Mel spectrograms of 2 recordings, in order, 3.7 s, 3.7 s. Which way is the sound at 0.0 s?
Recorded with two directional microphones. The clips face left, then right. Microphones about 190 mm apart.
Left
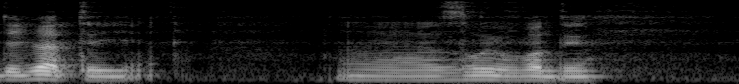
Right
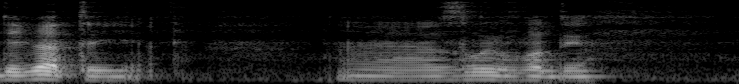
Centre (ahead or behind).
